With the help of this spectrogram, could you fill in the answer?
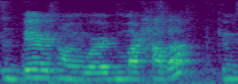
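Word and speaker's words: مرحبا: Marhaba. Can we say that? Marhaba. Marhaba. Very good. Okay. So marhaba is spelled like this.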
